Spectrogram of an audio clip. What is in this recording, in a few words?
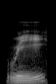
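"หวี" Thai, rising tone, male; 'comb'; wǐ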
